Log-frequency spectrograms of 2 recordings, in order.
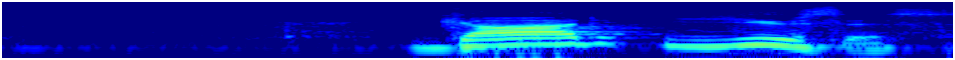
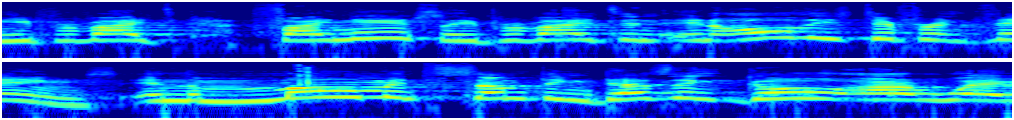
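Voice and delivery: high, loud, fervent preaching; preaching at full force; 9 semitones higher, 8 dB louder than usual. Real, not acted. Pastor urging the church, preaching at full force. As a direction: preach it hard to the room.

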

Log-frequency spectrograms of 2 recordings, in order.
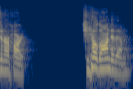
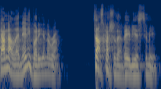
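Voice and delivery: quick, much softer and lower mock parent; hammed-up protective parent aside; protective new parent; 9 semitones lower, 6 dB quieter, much faster than usual. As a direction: rattle it off under your breath like a fiercely protective parent. Parent guarding newborn, quoted.

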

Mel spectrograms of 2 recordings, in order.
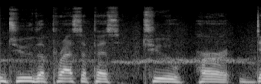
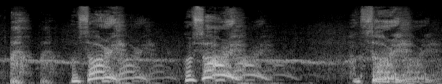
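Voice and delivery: anguished apology; 11 semitones higher than usual. Acted. Nightmare, repeated anguished apology.

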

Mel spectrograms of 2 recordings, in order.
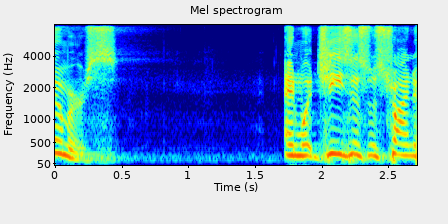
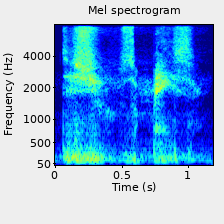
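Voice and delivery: whispered in awe; 17 dB quieter, faster than usual. Retold or imitated. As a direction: breathe it like a secret. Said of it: "I'm like".

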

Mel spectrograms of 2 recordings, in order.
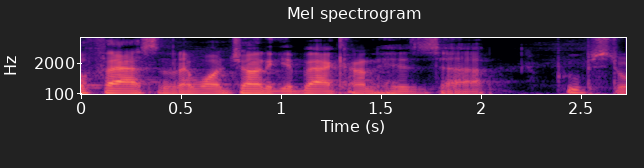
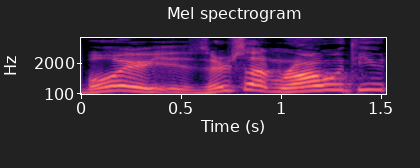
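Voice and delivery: Southern fisherman; 8 semitones higher, 5 dB louder, faster than usual. Retold or imitated. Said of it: "He's just like".

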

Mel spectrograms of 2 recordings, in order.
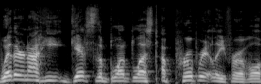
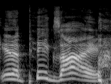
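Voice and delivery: scoffing McCoy; 7 semitones higher, 4 dB louder, slower than usual. Retold or imitated. McCoy scoffing as they walk away.

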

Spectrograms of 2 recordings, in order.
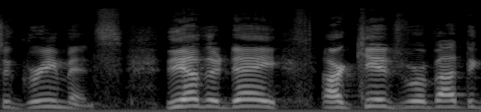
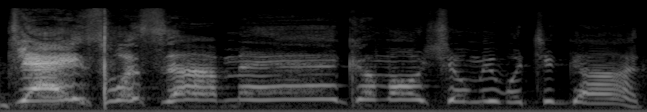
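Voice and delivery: much higher, shouted hype-up call; excited greeting; 6 dB louder than usual. Retold or imitated. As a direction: pump up the little kid. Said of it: "I'm like".

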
